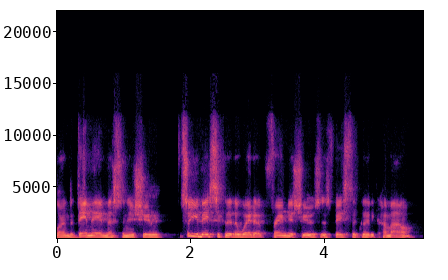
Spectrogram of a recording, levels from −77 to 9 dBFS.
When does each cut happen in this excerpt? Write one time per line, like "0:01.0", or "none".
0:01.9

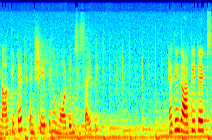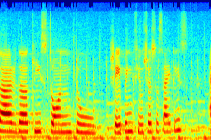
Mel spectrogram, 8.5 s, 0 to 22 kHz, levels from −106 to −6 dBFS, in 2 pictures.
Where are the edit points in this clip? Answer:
none

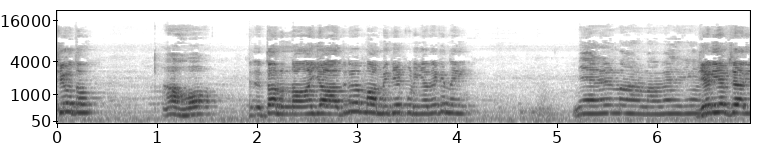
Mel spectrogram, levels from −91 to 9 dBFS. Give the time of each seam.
0:01.9

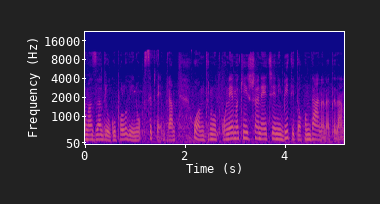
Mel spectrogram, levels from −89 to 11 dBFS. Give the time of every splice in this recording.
0:03.3

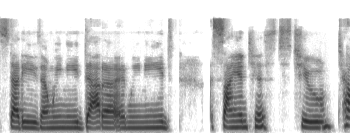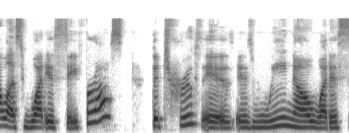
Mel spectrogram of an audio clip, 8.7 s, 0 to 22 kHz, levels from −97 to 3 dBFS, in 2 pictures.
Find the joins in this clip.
0:04.2

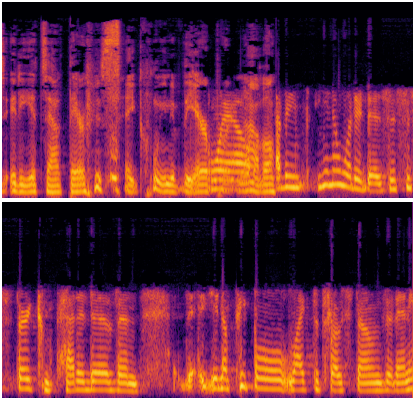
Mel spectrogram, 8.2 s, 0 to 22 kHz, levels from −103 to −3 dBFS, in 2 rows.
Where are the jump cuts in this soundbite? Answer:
0:02.7

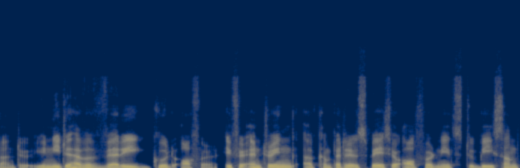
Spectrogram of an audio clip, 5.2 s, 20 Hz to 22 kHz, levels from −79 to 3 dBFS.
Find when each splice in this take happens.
none

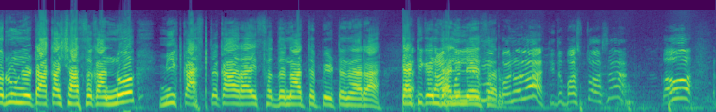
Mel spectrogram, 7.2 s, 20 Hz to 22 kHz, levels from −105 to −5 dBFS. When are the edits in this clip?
0:04.0

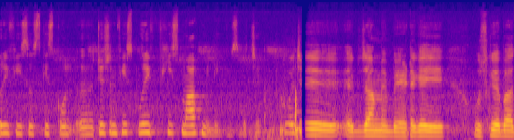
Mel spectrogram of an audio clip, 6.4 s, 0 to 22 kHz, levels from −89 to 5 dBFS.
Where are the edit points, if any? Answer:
0:03.8

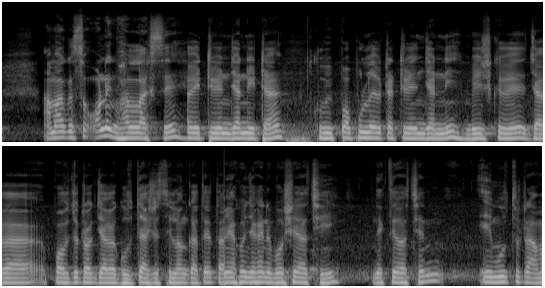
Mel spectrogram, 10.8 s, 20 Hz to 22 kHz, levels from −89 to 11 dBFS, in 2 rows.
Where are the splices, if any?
0:01.9
0:07.6

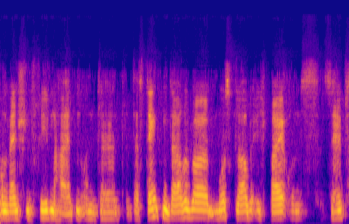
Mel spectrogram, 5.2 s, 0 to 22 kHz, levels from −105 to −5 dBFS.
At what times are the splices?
none

